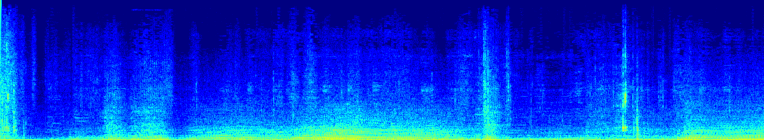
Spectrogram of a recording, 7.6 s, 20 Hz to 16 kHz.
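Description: BMW M3 E92's V8 engine heard from inside the cabin while drifting, revs climbing and dropping repeatedly, with one long swell and fall about halfway through.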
